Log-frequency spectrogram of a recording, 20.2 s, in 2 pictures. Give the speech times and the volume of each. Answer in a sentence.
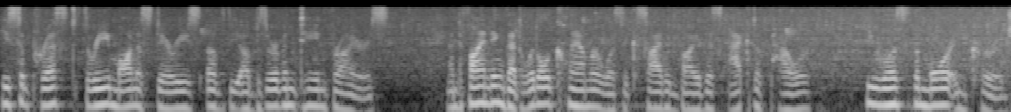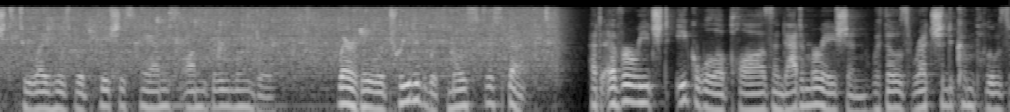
You can hear the speech from 0.0 to 20.1 s, at a steady volume.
